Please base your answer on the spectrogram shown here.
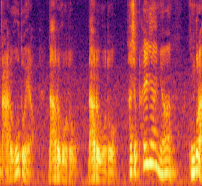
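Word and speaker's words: なるほど: 나르고도라는데 저는 20년 동안 그 발음을 나르고도라고 들었어요. 근데 알고 봤더니 이게 나르호도래요. 직접 확인한 건 아닌데 다른 일본 유튜브 하시는 분들이 이게 쓰시는 거 보면 나르호도예요.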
